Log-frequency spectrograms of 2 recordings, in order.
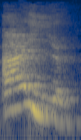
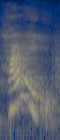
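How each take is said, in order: First: It begins directly with the vowel, no h. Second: It begins with a breathy h sound. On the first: The speaker calls it wrong. "Dites pas aïe, sauf si vous avez un accent pourri" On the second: The speaker calls it right. "il faut l'aspirer, comme dans Hi"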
